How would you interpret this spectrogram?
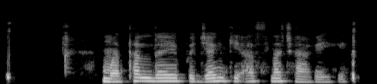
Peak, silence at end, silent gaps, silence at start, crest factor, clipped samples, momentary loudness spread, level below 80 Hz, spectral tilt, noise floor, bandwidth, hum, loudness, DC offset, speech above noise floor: -2 dBFS; 0.2 s; 0.21-0.25 s, 0.56-0.60 s; 0.05 s; 18 dB; under 0.1%; 20 LU; -64 dBFS; -9 dB/octave; -73 dBFS; 7.6 kHz; none; -20 LUFS; under 0.1%; 54 dB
